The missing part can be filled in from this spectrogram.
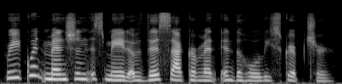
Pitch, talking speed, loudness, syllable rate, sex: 210 Hz, 195 wpm, -18 LUFS, 5.3 syllables/s, female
